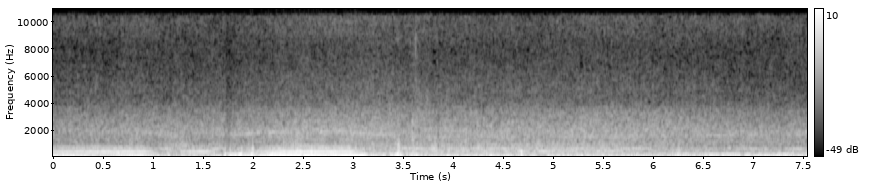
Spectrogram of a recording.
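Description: Motorboat engine running steadily at a low, even pitch, with water noise behind it.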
